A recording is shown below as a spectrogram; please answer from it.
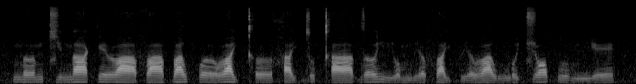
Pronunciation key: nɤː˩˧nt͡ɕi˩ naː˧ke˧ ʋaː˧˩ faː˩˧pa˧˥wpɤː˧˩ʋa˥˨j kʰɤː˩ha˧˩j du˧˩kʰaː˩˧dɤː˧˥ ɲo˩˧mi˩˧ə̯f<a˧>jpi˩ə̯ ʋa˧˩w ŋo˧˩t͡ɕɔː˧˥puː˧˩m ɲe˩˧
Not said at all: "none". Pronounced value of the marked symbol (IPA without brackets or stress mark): a˧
